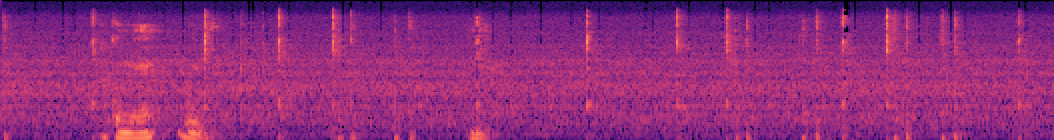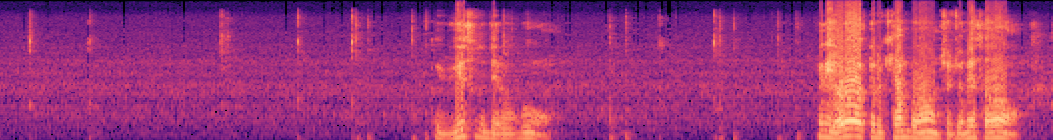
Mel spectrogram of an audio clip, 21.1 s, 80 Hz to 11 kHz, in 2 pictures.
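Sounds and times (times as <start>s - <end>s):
computer mouse clicking: 0.9s - 1.1s, 2.0s - 4.9s, 5.8s - 6.0s, 6.7s - 11.6s, 12.7s - 14.9s, 16.6s - 18.7s.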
